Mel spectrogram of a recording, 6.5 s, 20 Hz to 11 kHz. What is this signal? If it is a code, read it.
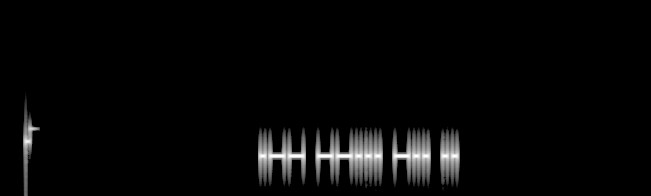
Morse code, heard as a keyed tone, about 25 wpm, 700 Hz. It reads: W7DI
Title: USA Call Signs - 4 Characters - 25wpm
